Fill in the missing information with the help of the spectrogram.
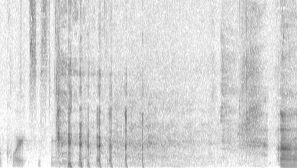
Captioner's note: laughter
